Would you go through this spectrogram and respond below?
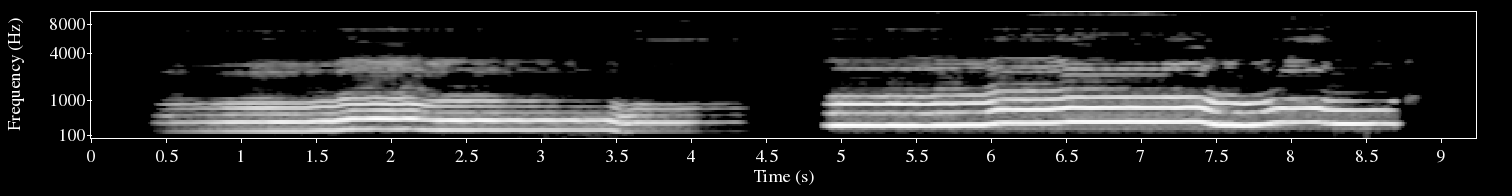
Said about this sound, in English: I've been playing Halo, motherfucker. I've been playing Halo and listening to those old sweet, sweet tunes from the Halo soundtrack.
